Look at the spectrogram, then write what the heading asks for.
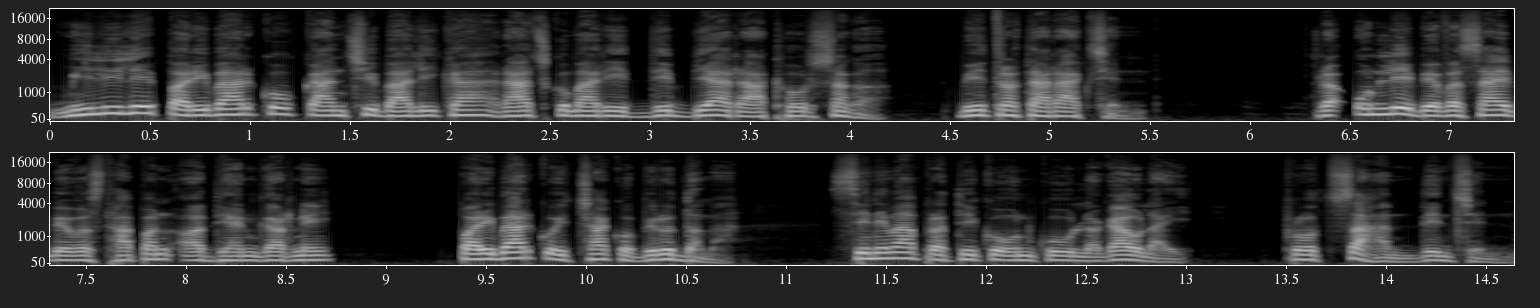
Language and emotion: Nepali, neutral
